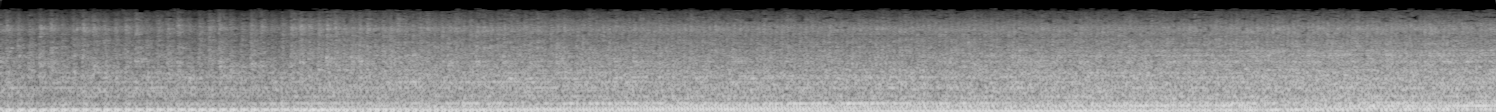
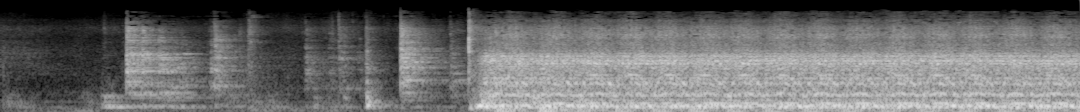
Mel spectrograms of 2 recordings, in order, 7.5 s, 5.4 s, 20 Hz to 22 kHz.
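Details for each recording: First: $200 old forklift engine idling with new muffler fitted: even low steady idle, smooth muted exhaust note, no rasp or popping; much quieter. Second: $200 old forklift engine, timing thought retarded, distributor loosened to advance it: clanking, cranks and catches into loud steady slightly lumpy idle; rough running, cause unconfirmed.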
